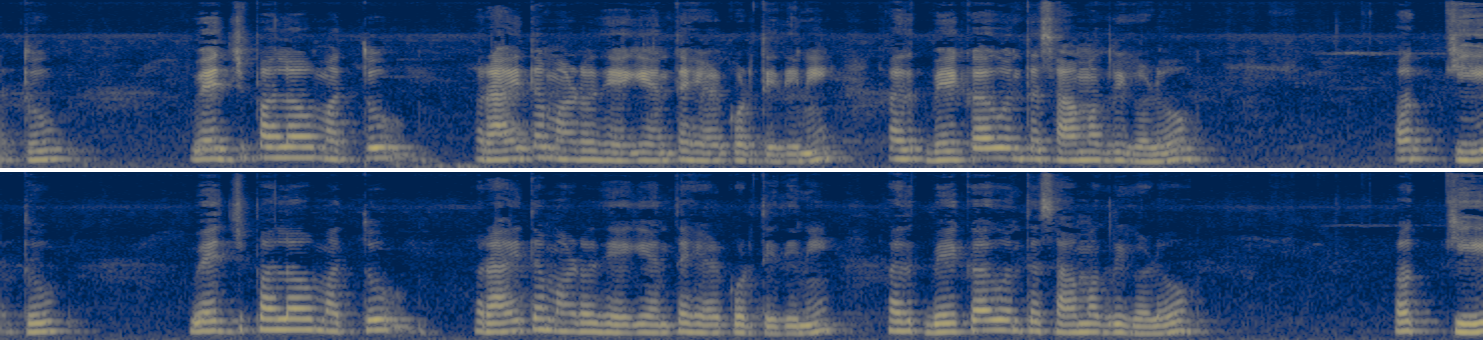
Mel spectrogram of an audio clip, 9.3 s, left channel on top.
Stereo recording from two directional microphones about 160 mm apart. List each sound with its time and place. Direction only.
1.2 s a woman's voice: 40° right (ahead or behind)
8.6 s speech: 60° right (ahead or behind)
